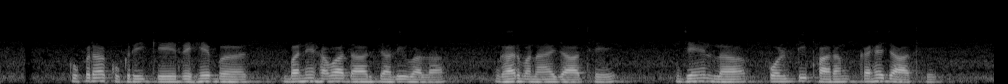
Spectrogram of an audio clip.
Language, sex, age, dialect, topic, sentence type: Chhattisgarhi, male, 25-30, Eastern, agriculture, statement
